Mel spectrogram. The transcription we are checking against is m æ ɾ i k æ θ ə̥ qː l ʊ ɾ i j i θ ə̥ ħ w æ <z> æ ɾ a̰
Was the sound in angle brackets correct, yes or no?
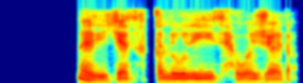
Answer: no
